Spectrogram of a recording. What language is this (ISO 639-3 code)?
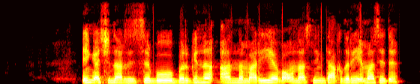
uzb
